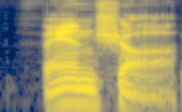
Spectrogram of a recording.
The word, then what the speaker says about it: Featherstonehaugh: Uh, my one of my professors was fond of telling uh, a story about a young woman in one of his classes whose name was spelt Featherstonehaugh, but pronounced Fanshawe.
